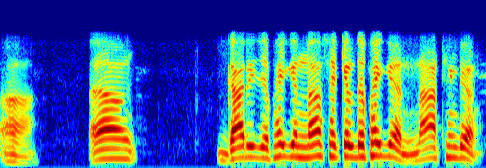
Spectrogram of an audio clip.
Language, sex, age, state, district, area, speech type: Bodo, male, 30-45, Assam, Udalguri, rural, conversation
